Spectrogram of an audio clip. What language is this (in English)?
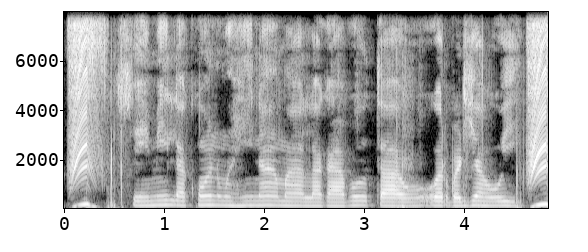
Chhattisgarhi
